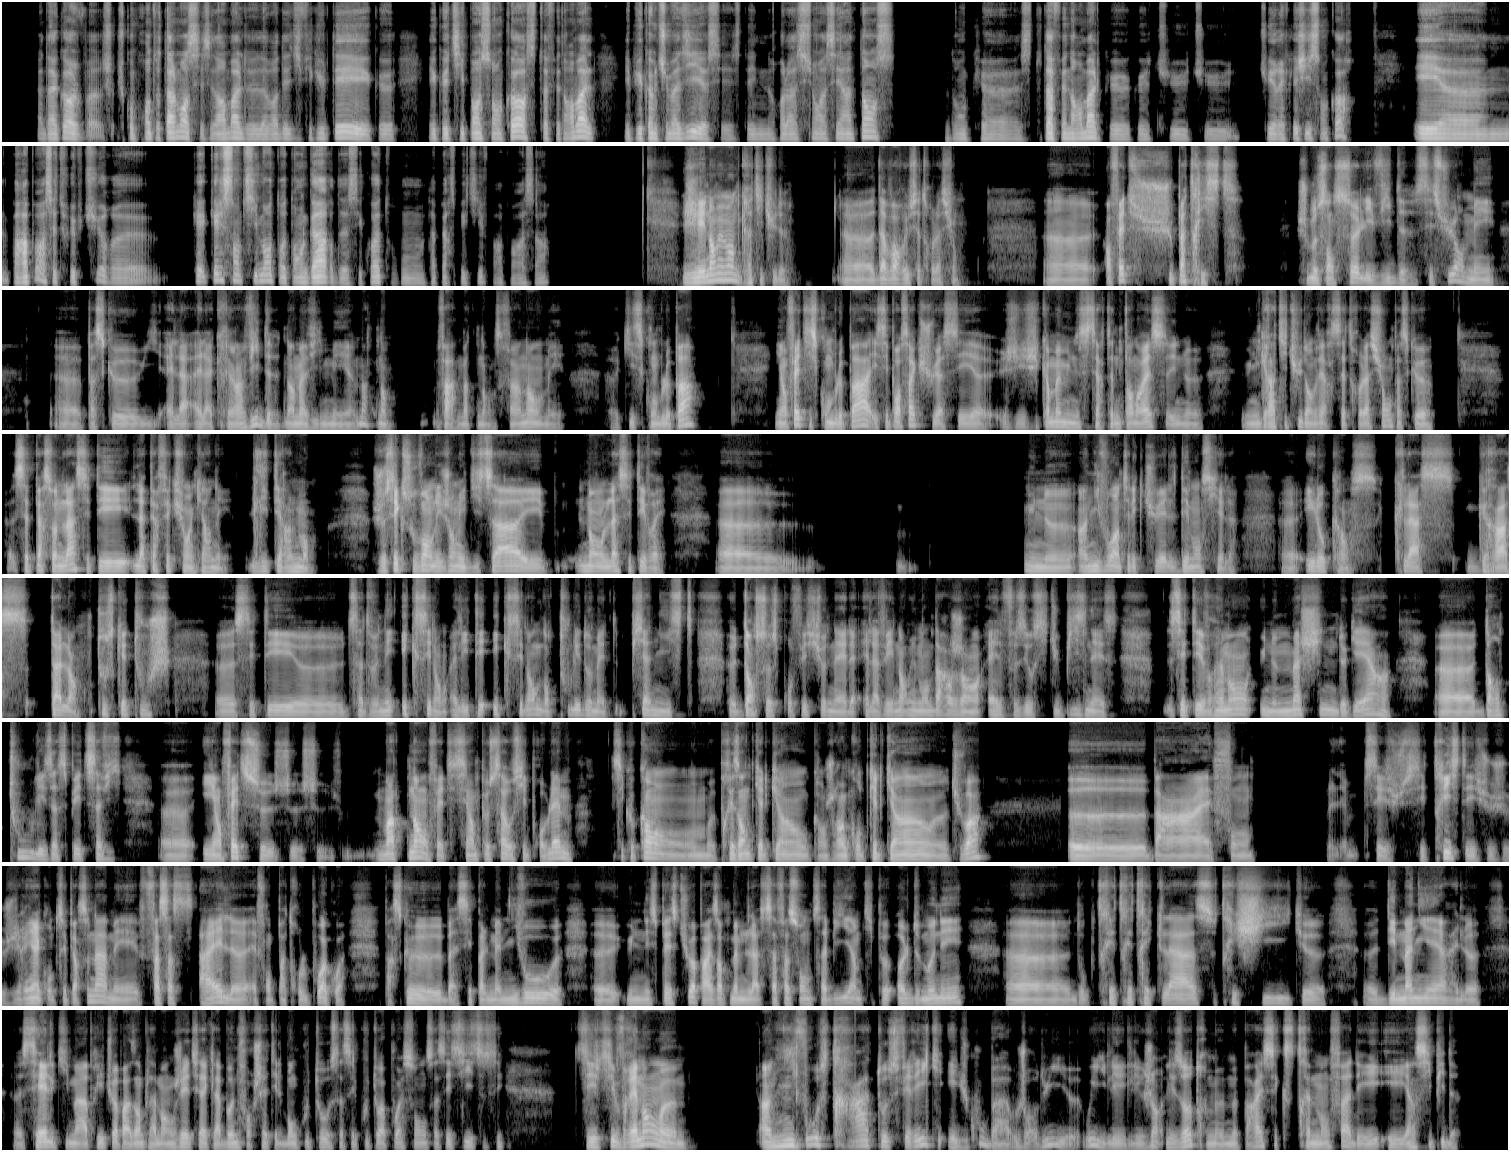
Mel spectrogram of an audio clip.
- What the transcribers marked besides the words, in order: stressed: "excellent"; stressed: "tous"; in English: "old money"; stressed: "stratosphérique"
- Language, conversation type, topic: French, advice, Comment as-tu vécu la solitude et le vide après la séparation ?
